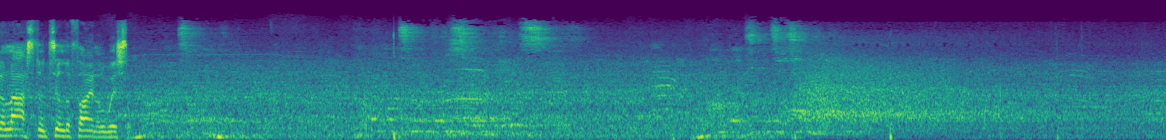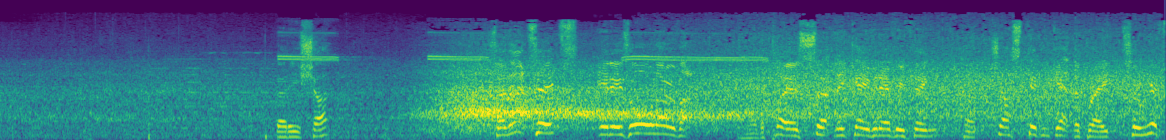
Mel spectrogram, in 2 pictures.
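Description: A stadium crowd roars steadily and swells loudly toward the end.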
